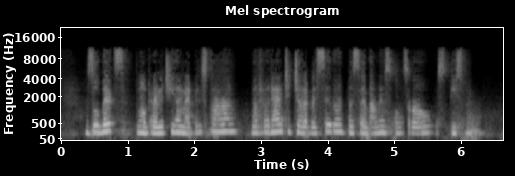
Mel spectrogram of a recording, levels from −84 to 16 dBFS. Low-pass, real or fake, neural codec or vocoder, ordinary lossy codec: 19.8 kHz; fake; codec, 44.1 kHz, 0.9 kbps, DAC; MP3, 48 kbps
